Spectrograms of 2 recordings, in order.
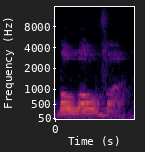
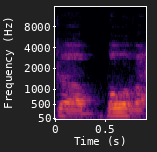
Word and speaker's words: Bulova: That's how I pronounce it. I don't say Bulova. It's too close to baloney. I don't know why, but I'll stick with the classic Bulova Accutrons.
